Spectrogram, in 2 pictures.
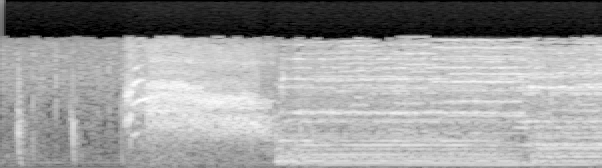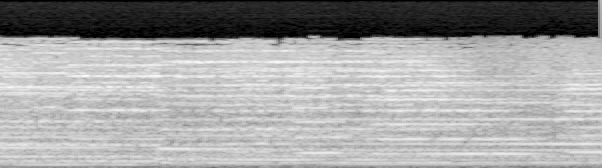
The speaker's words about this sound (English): It was a good, loud scream.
